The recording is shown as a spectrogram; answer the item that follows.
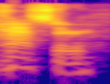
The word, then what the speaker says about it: Hastur: Am I pronouncing that correctly? Eye of Hastur? I believe it's Hastur.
